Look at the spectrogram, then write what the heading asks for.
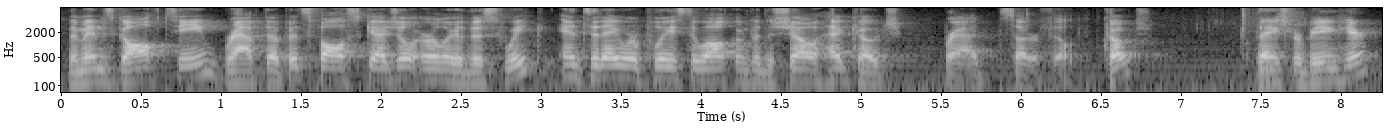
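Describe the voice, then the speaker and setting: A man's voice: medium pitch, normal speed, darkish tone. An American man hosting a sports show from a studio, reading scores and scripted updates and interviewing guests.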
